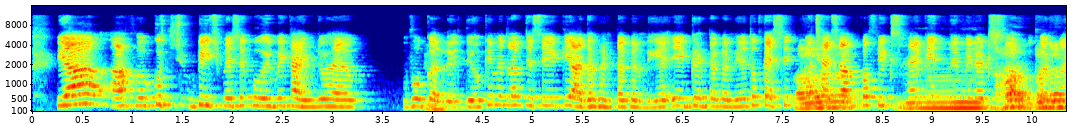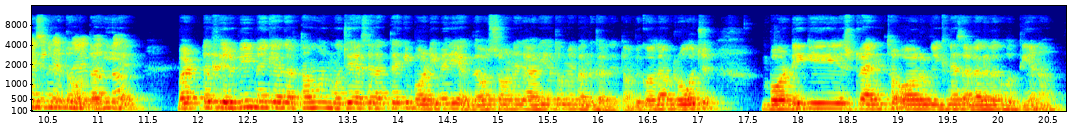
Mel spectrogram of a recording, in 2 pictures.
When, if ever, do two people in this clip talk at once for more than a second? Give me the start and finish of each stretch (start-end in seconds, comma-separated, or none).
8.6-11.3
